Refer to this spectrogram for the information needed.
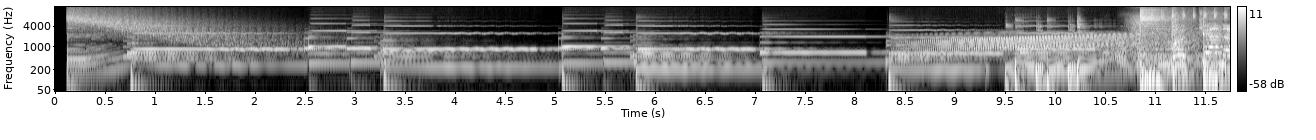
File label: English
